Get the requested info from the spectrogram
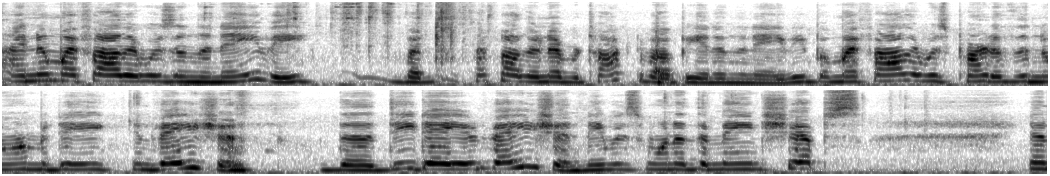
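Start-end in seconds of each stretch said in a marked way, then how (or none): none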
